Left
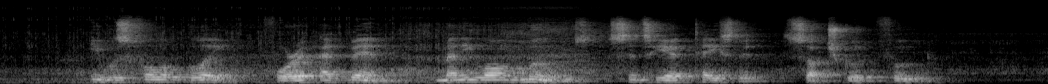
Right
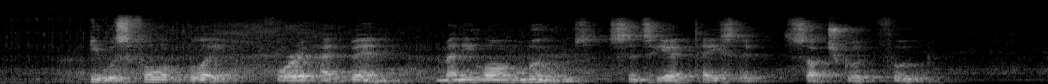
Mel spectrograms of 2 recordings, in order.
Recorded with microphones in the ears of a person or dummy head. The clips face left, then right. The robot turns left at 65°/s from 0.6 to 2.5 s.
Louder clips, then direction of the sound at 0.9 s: Right 3 dB; 95° right.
